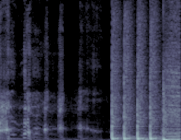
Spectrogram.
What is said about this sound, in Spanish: planeta se llama Tierra y está un poquito enfermo. Tiene un ataque de tos,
